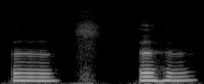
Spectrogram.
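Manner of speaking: put-on high, small-boy voice; tearful child. A narrator's reading. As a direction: answer in a high, teary little voice. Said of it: "Pipsqueak sniffed and let his built-up tears free".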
